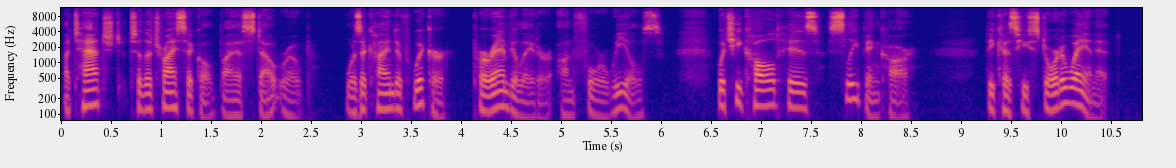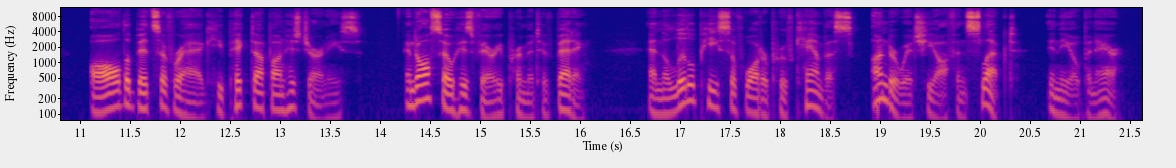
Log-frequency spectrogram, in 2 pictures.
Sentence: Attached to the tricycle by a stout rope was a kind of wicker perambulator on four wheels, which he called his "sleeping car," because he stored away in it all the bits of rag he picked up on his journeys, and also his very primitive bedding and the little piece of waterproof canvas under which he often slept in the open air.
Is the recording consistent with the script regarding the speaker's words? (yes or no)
yes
